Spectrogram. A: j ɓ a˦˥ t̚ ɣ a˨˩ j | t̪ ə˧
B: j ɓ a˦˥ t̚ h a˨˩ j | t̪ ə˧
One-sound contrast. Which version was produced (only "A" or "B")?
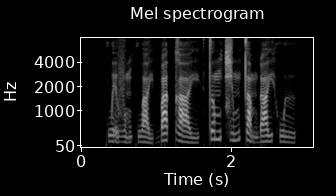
A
